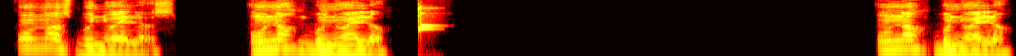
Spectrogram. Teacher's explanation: algumas palavras são faladas de forma tão suave e tão natural que esse S no final acaba quase não sendo pronunciado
